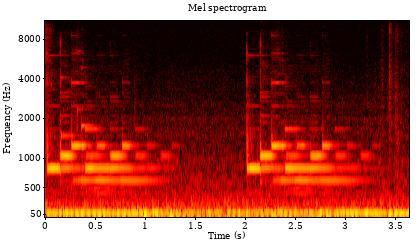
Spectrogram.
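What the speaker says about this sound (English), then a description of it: "It was a notification." Phone notification chime inside a car, a bright melodic run of tones played twice with a pause between, heard clearly over a low steady road rumble.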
